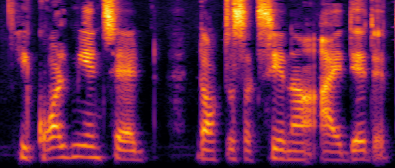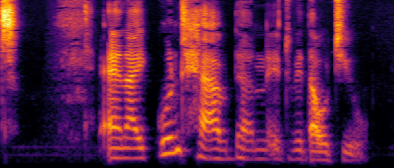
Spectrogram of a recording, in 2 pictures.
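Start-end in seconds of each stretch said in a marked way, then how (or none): none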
